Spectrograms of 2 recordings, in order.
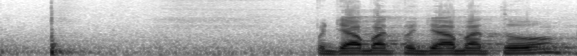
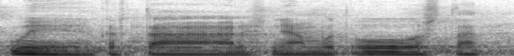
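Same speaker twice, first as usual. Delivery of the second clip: mock awe; 10 semitones lower, 8 dB quieter, slower than usual. Mimicking awe at welcome.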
